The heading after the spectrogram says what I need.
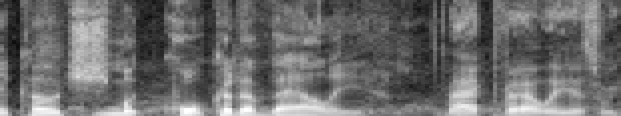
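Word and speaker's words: Maquoketa: or uh how do you say it coach makoka Valley Mac Valley as we called it in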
